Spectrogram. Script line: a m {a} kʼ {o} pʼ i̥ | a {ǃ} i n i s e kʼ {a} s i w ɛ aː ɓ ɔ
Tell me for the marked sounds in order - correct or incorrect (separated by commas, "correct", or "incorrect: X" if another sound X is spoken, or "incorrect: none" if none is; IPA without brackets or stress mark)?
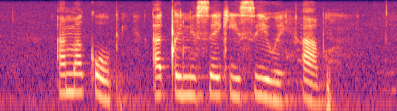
correct, correct, correct, incorrect: i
